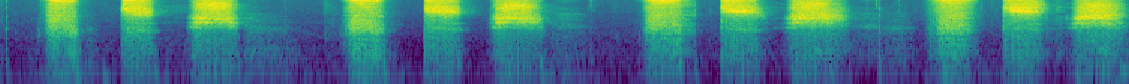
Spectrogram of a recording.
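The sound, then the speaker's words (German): A beatboxer's warm-up breathing exercise: twelve sharp, hissing breath bursts in four groups of three, each group two quick puffs followed by a longer one, with short pauses between groups. “Weil Beatbox sehr körperlich ist und du auch ein bisschen Körperspannung brauchst, fange ich mit Atemübungen an, wie zum Beispiel.”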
